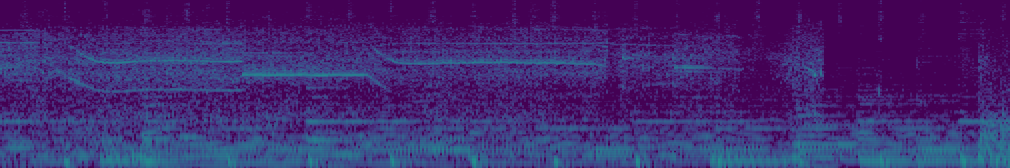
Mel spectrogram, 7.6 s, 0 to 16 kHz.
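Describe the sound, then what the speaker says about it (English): Small drill boring holes through a Mercedes Sprinter side door, with repeated short whirring bursts and rising pitch sweeps, fairly close and moderately loud, with no talk. "drill all 4 holes with a smaller drill all the way through"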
